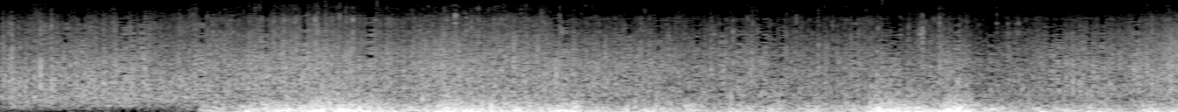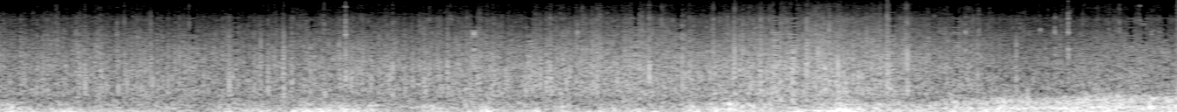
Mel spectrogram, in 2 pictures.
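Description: Wind gusts and rumbles against tent fabric.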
